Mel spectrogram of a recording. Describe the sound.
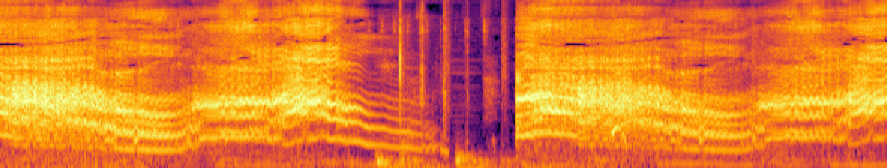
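A man's voice imitates a cat in heat, drawing out long wavering yowls that bend up and down in pitch, breaking briefly into a few rough grunts before resuming the loud, moaning caterwaul.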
